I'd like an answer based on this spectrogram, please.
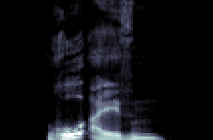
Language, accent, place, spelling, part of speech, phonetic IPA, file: German, Germany, Berlin, Roheisen, noun, [ˈʁoːˌʔaɪ̯zn̩], De-Roheisen.ogg
- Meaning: pig iron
